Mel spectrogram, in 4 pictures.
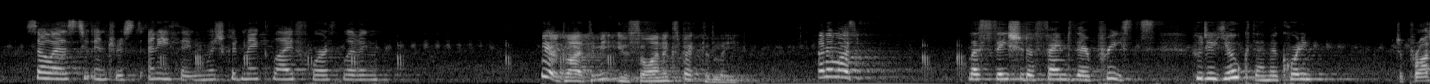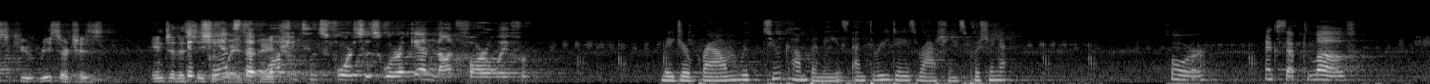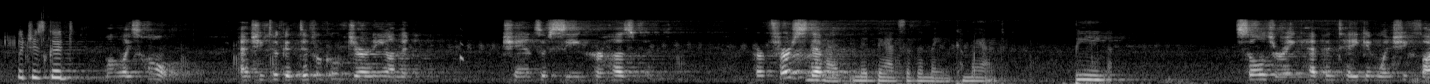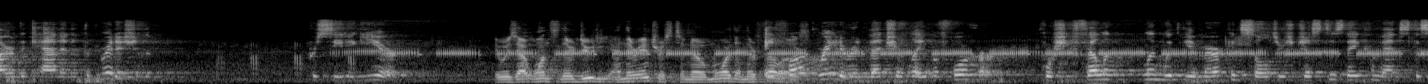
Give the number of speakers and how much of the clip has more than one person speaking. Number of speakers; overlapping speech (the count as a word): six, about 4%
